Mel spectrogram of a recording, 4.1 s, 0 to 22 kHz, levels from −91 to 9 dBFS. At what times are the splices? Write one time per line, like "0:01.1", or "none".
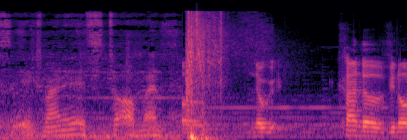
0:01.8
